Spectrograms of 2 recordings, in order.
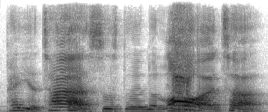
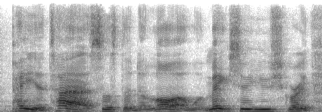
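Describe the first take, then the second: First: Loud mock pastor, punching TITHES and LORD; raised, preachy insistence; insistent preacher. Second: Said in the usual way. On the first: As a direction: imitate a pastor pressing harder for money. Pastor insists over her objection.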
